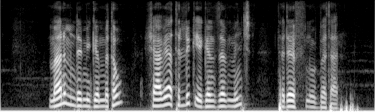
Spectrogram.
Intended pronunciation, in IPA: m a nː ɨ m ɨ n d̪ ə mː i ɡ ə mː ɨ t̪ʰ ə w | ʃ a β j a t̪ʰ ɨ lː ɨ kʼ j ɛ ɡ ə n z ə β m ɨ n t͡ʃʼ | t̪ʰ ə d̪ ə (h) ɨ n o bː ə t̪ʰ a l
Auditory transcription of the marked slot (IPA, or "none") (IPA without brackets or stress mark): f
